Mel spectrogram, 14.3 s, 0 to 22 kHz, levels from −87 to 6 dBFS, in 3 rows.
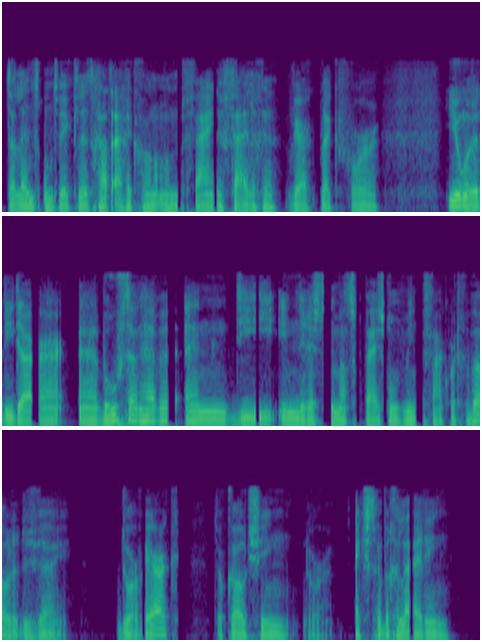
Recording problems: garbled, watery; slightly; nothing above 6.5 kHz
choppy; very; 5% of the speech affected

